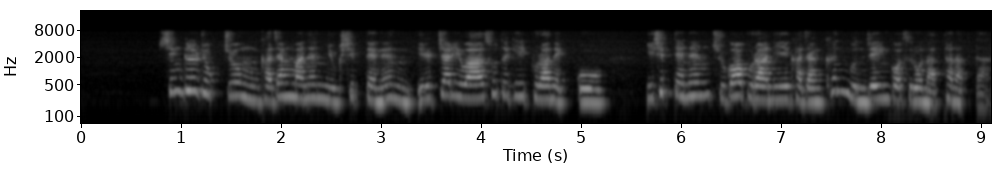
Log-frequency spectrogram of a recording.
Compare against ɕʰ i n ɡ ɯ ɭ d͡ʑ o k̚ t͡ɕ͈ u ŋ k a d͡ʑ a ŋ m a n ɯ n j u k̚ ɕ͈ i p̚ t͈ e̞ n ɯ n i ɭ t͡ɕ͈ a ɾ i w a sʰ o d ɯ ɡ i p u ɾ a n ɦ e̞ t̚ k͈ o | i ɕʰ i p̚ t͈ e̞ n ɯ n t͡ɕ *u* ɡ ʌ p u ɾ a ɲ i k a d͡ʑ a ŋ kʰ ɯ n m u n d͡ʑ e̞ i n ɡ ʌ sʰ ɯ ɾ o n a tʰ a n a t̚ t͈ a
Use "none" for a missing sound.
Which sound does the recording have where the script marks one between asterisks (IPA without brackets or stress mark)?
u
